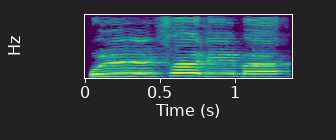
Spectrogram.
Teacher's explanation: ഖാഫ് ഇസ്തിഅലാൻ്റെ ലെറ്ററാണ് തഫ്ഹീം ചെയ്തിട്ട് ഉച്ചരിക്കുക.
